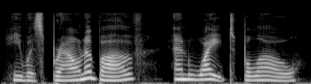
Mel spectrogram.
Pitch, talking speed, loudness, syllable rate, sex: 205 Hz, 135 wpm, -15 LUFS, 4.1 syllables/s, female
